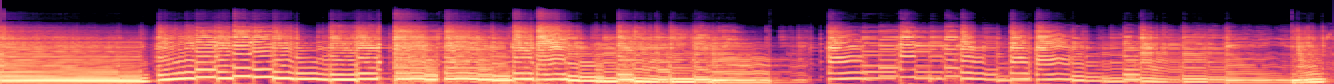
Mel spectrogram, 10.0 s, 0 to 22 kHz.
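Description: Red S-style electric guitar with Klein S1 single-coil pickups played through a BearFoot Sea Blue EQ treble/bass booster, both tone controls boosted, into a Palmer DREI amp. A chord rings for about a second, then a single-note lead line with bends and vibrato follows. The pedal is switched out briefly near the middle and back in, for comparison.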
